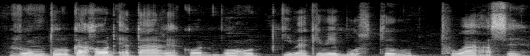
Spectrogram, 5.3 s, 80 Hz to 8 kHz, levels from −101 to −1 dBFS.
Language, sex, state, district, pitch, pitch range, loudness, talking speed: Assamese, male, Assam, Kamrup Metropolitan, 110 Hz, 105-115 Hz, -18 LUFS, 135 wpm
